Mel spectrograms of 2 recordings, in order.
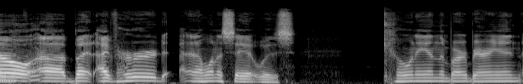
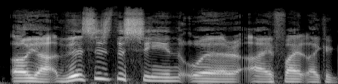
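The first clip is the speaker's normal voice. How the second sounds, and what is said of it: Deliberately poor celebrity impression. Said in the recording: “I'm doing a terrible Arnold impression.”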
